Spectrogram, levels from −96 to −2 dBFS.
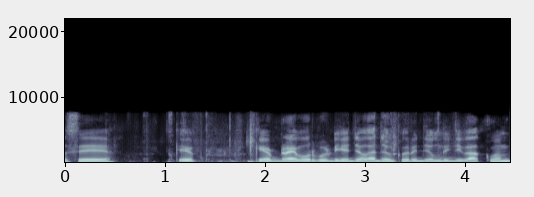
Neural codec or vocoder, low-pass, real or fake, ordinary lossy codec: codec, 16 kHz, 2 kbps, X-Codec, HuBERT features, trained on balanced general audio; none; fake; none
